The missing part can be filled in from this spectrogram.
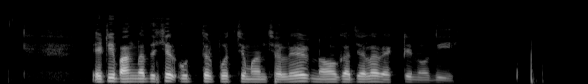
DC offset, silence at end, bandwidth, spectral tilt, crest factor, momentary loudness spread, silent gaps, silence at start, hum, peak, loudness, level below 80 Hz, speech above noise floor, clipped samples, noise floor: under 0.1%; 1.4 s; 10 kHz; -8 dB/octave; 22 dB; 16 LU; none; 0.95 s; none; -4 dBFS; -24 LUFS; -74 dBFS; 55 dB; under 0.1%; -78 dBFS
